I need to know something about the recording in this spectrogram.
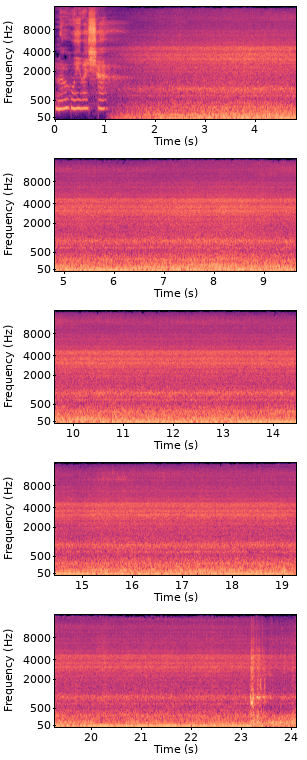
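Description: A small plane's propeller engine drones loudly and steadily.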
